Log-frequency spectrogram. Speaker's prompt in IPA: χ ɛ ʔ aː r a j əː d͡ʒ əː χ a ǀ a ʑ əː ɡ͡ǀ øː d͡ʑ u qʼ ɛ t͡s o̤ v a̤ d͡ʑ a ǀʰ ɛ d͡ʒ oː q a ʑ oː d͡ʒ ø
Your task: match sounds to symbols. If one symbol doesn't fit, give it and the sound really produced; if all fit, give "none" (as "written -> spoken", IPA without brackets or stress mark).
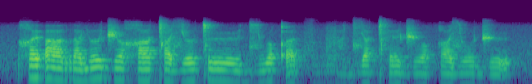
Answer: ɡ͡ǀ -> ǀ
